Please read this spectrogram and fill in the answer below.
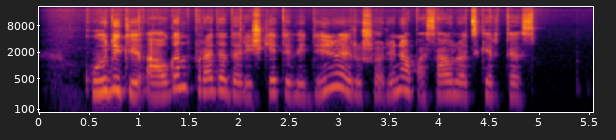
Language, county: Lithuanian, Kaunas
